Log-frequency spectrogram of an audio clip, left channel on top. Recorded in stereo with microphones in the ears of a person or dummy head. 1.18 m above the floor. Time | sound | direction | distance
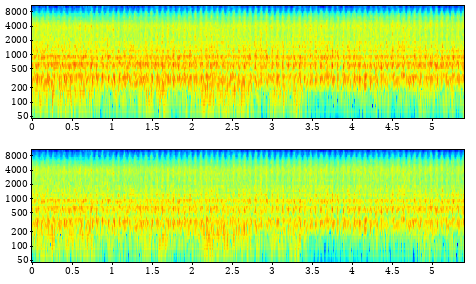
0.0 | a helicopter | 5° left (ahead or behind) | ?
